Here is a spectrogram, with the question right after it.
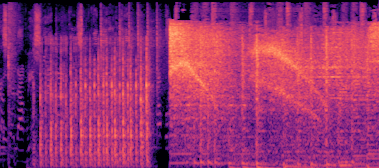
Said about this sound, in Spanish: escucha, escucha, escucha el redoble de tambores y ahí te va.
